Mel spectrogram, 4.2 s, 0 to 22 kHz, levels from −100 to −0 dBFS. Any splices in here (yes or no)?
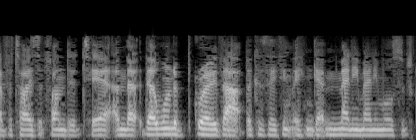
no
